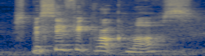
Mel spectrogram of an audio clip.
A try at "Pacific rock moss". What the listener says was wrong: Pacific rock moss, not specific oak moss. like the ocean.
